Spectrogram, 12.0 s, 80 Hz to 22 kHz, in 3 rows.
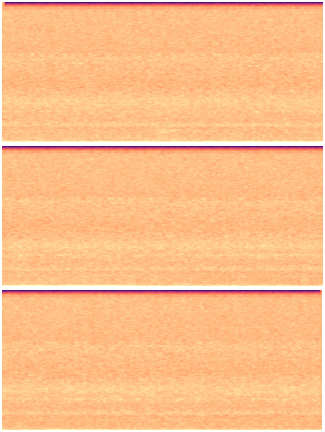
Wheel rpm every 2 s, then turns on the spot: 0, 0, 0, 0, 0, 0.
none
